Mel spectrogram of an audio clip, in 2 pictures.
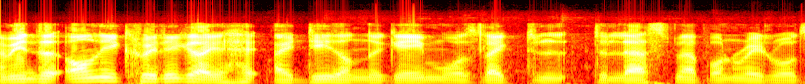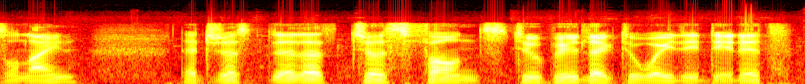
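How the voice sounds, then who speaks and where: Speaking with a French accent, a man keeps a fairly low pitch, a fairly quick pace and fairly even intonation. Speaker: video game streamer. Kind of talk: casual gameplay commentary. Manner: halting, with frequent fillers and restarts.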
